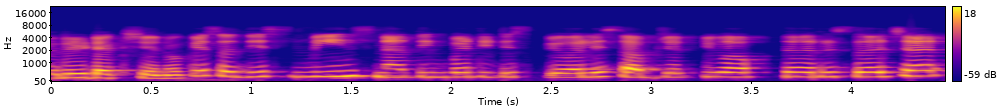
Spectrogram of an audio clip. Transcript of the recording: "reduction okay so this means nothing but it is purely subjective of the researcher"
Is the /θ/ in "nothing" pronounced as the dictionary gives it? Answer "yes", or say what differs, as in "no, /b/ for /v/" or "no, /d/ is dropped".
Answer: no, /t/ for /θ/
